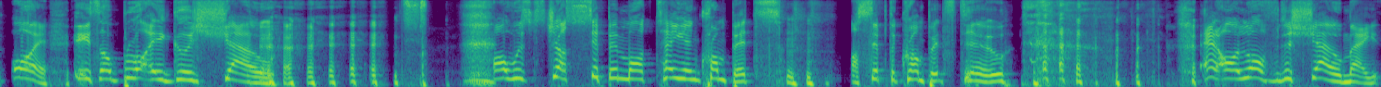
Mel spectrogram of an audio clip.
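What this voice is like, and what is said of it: Poor put-on British/Australian accent. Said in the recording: “The worst impression ever. ... You're channeling the Outback man.”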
